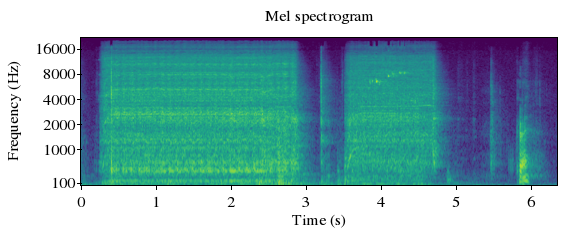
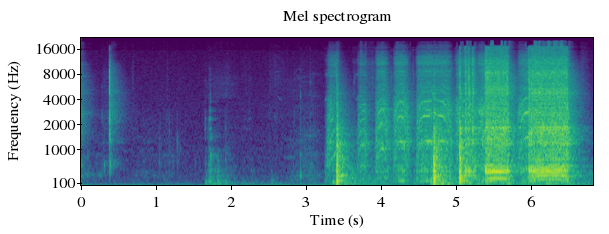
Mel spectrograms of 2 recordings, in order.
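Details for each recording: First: Black and Decker LDX120 drill on its drill setting: a steady high motor whine holds speed through two drilling bursts without stalling or clicking as it drills through; cuts normally. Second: Black & Decker LDX120 drill driving a screw on a low torque setting: the motor whirs in short bursts that break into rapid ratcheting clicks under load. The clutch is slipping from too little torque.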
